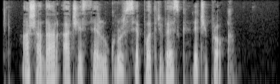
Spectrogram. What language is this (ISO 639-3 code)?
ron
